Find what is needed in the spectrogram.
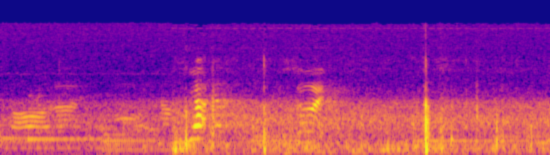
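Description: Footballers shouting to each other in short rising calls on an outdoor artificial pitch, with one sharp thud of a ball being kicked about three seconds in. A little background music fades out in the first second.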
